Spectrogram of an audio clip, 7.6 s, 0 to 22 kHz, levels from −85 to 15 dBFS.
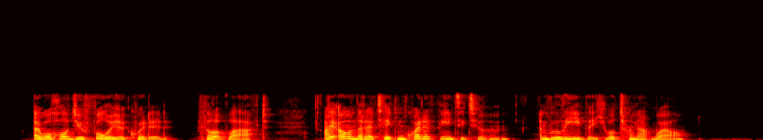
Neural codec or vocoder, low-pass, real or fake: codec, 16 kHz, 16 kbps, FunCodec, trained on Chinese and English, 50 frames a second; 7.2 kHz; fake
